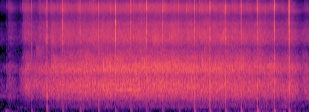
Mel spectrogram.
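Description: Steady audience applause at a formal gala for chairman Paul Robinson, an even wash of many hands clapping at moderate distance, sustained throughout with a few sharper claps standing out.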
